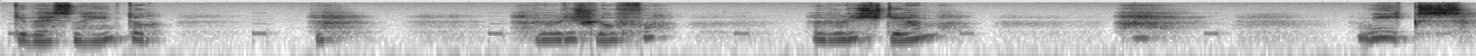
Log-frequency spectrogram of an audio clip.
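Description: Slow, breathy, dazed wounded woman. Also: a little high, heavily acted. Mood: pained, weary. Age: 50s. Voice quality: breathy, often whispering. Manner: halting, repetitive, dazed questioning. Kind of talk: radio drama acting.

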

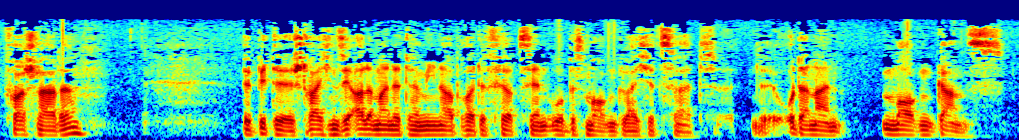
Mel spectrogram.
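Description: A flustered male boss in a radio play, with a low and very rough, breathy voice. He issues secretive orders in an officious, clipped way, stumbling and repeating himself as he dictates. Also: steady tone, normal speed, a little mellow. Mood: brisk, secretive. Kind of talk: radio drama acting, phone calls and dictation.

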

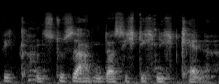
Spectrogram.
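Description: A woman's voice: very deep voice, normal speed, a bit bright, whispered. An actress playing an older, poor village mother, insistent, motherly and reproachful, with plain questioning speech in a German radio play. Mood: dismayed, reproachful.

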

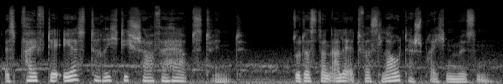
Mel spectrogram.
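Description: A man's voice: a little high, normal speed, creaky, background noise. A man announcing dates and setting scenes as a scripted radio drama narrator. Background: faint music.

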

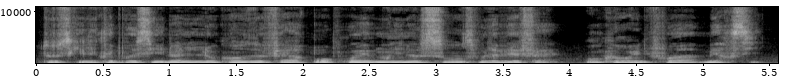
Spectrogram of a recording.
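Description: A man's voice: mid-range voice, steady tone, brisk, warm tone, husky, voice pushed up. A man reading aloud, voicing a condemned young woman who is proud, resolute and set on revenge, with an intense, defiant delivery. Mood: grateful, grave.

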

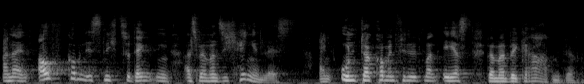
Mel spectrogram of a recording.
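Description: Witty idle manservant, slightly high, husky, mocking puns, 1950s radio drama. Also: male voice, very animated, a little fast, a little mellow. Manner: punning, cheeky and mocking. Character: witty, idle male servant and jester-like companion. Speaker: actor in a radio play. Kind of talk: 1950s radio play acting.

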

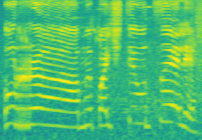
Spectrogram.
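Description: A woman's voice: sits high, fairly even intonation, a little slow, recorded from a distance, over music. A woman playing a reckless, carefree schoolboy in an educational children's audio drama, breezy, boastful and dismissive. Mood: excited, careless.

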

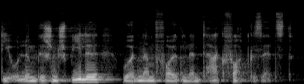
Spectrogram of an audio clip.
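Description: An actor as a documentary narrator in a radio drama, reading scripted facts in a formal, news-like manner. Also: male voice, low voice, fairly quick, noisy background, close to an everyday voice. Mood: sober, factual. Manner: factual, formal. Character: sober male documentary narrator.

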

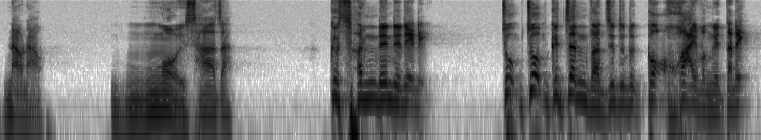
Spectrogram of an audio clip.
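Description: A man's voice: mid-range voice, very animated, moderate pace, long pauses, a bit bright, no room sound, studio quality. A man voicing a flustered older male fortune teller who stammers and fends someone off.

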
